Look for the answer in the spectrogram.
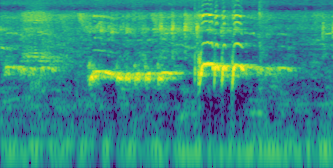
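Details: Village zebra dove calling as a lure, answered by others: a distant trilled coo, a steady rolling trill, then a loud staccato burst flowing into a long purring trill.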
